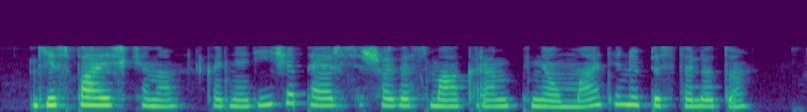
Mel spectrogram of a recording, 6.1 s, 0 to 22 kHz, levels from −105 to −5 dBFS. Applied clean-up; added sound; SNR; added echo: none; none; none; none.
